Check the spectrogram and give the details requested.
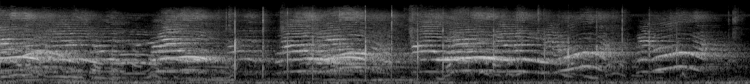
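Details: Peacock calling at the national zoo in Mirpur section 1, Bangladesh: loud, nasal wailing cries rich in overtones, repeated about every one and a half seconds, with sharp clicks between calls.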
